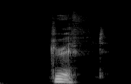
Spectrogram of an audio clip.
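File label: "drift", Australian English; pronunciations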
